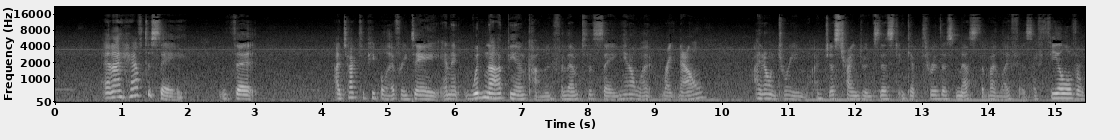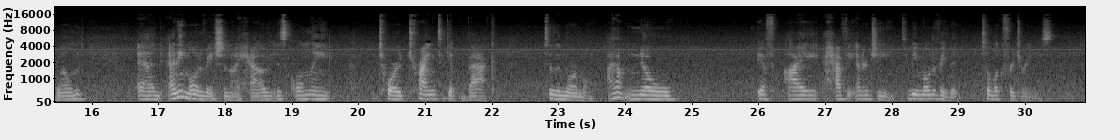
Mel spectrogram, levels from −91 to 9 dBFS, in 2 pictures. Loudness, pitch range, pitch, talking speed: -28 LUFS, 145-170 Hz, 160 Hz, 150 wpm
